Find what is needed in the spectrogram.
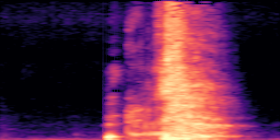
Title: Sneezing and Blesses (M+F)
